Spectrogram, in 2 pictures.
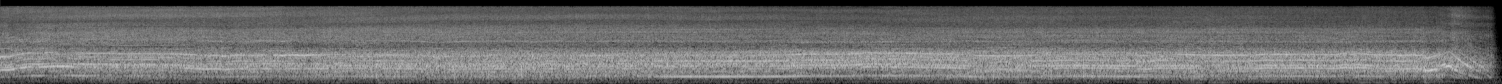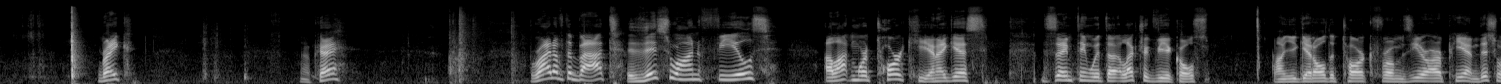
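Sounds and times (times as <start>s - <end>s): chainsaw cutting wood: 0.0s - 15.0s.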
